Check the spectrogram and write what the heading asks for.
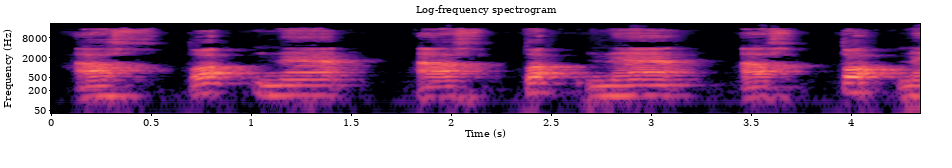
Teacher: அஹ் அஹ் அப்படின்னு சொல்லி கல்குலா பண்ணாதீங்க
